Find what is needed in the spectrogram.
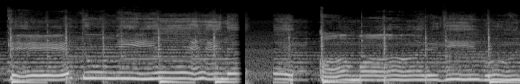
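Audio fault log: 2.35–2.76 s, call audio freeze: sound stalls and the last fragment is stretched into a fading buzz for 380 ms, ending in about 20 ms of silence; likely packets delayed until the jitter buffer ran dry, then playback resumes with nothing lost.
2.91–2.95 s, skip ahead: playback jumps forward roughly 200 ms with only a 10 ms bridge, joining the two sides almost directly as a stretch of audio is dropped while later audio is already waiting.
3.42–5.15 s, jitter buffer slow-down: audio runs at 87% speed with unchanged pitch, adding 229 ms through repeated pitch periods, giving drawn-out sounds as the buffer rebuilds its reserve.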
